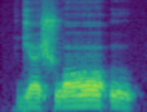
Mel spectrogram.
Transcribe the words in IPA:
ɡʲ æ ʃ w ɒː ʔ u

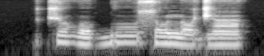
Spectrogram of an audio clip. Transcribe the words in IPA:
t͡ʃ ʊ˦ β o˨ ɡ͡b uː˦ s o˦ n ɔ˨ d͡ʒ ã˦

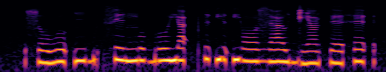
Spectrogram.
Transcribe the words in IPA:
s o˨ w o˦˨ ʔ i˦ b ɪ˦ ʔ s e˦˨ ɪ̯ ŋ o˦˨ ɡ o˦ j ä˦ ʔ pʰ ɪ˦ ʔ j ɪ˦ ʔ j ɔ˦ z a˦ ʊ̯ d͡ʑ ã˨ k ɛ˨ h ɛ˦ ʔ

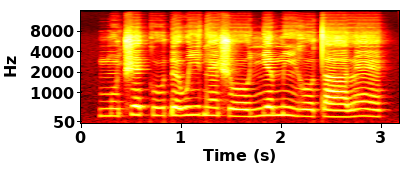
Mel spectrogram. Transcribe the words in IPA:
m ũ˨ t͡ʃ ɛ˦ k u˨˦ ɗ ə˨˦ w i˦ d ɛ̃˧ ʃ oː˨ ɲ ɛ˦ m ĩ˦˨ ɣ o˨ t aː˨ l ɛ̃˦˨

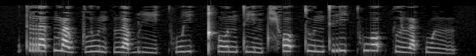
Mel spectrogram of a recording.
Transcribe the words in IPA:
t r a˦˥ t̚ m a˨˩ w k l u˨˩ n ʔ ɯ˩˦ a̯ b iː˨˩ t̚ k w i˦˥ t̚ kʰ o˧ n t i˨˩ n t͡ɕʰ ɔ˦˥ ʔ t u˧ n t r i˥˩ t̚ k w ɔ˥˩ ʔ k l ɯ˩˦ a̯ k w ɯː˨˩

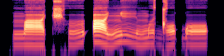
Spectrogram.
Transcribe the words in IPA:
m aː˩ t͡ʃʰ ɯ˩˥ ʔ a˥˩ ɲ iː˥˩ m ɯ˧ d o˩˥ ɓ o˧

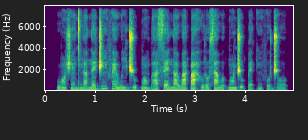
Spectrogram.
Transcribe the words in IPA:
w ɔ̃˧ ʃ ɛ̃˨ d ĩ˨ ɾ a˨ n ɛ˧ d͡ʒ ĩ˦ f ɛ̃˦˨ w i˧ d͡ʒ u˦ ɡ͡b ɔ̃˦˨ b a˨˦ s ɛ˦ n a˧ w a˦ k͡p a˦ h u˦ ɾ o˧ s a˦ w o˦ ɡ͡b ɔ̃˦ d͡ʒ u˦˨ k͡p ɛ˨ k ĩ˨ f o˧ d͡ʒ o˧

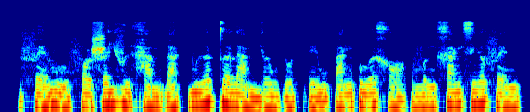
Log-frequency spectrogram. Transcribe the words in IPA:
f ɛ˨˩˦ v u˨˩˨ f ɔ˨˩ ʂ ə˧˥ j v ɨ˨˩˦ h a˨˩˨ m ɗ a˨˩ k̚ v ɨ˧˥ ə̯ t̪ əː˧ l a˨˩ m j ə˨˩ w ɗ o˨˩ t̚ ʔ e˨˩˨ w ʔ a˧˥ ŋ ʔ u˧˥ ə̯ x ɔ˨˩ | v ə˨˩ ŋ x a˧ ŋ s i˧˥ ə̯ f ɛ˨˩ n

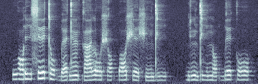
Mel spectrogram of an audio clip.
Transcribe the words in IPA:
w ɔ˧ ɾ i˧ s e˦ t o˦˨ ɡ͡b ɛ˨˦ d ɛ̃˦˨ k a˨˦ l o˦˨ ʃ ɔ˧ ɡ͡b ɔ˦ ʃ e˦˨ ʃ ĩ˧ d i˦ | ɡ ĩ˧ d i˧ n ɔ˧ ɡ͡b e˦ k o˦

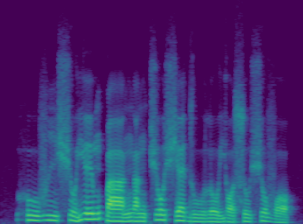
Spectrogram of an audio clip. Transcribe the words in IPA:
h uː˨ v iː˨ ʃ ʊ˦˨ j eː˦ m k͡p aː˨ ŋ a˨ ŋ t͡ʃ o˦ ʃ ɛ˦ d uː˨ l o˨ j ɔ˨ s u˨ ʃ o˦ v ɔ˨

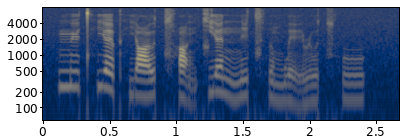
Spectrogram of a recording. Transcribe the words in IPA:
m y˦ t̪ʰ j ɛ˥˨ pʰ j ɑ˨˦ ʊ̯ t͡sʰ ɑ̰˨˩ ŋ t͡ɕ j ɛ˥˨ n n̪ i˦ t͡sʰ ɹ̩˨ m w ḛ˨˩ ɪ̯ ɻ u˥˨ t͡sʰ u˦

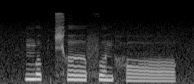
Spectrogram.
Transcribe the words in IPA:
ŋ o˦˥ k̚ t͡ɕʰ ɤː˧ f o˧ n h ɔː˨˩

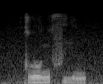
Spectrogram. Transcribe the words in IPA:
k l o˦˥ n f i˧ n

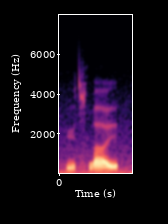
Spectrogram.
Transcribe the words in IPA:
y˨˦ t͡sʰ w a̰˨˩ ɪ̯

